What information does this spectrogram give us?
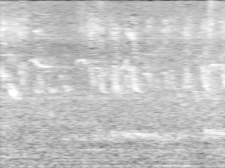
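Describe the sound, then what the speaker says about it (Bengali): Tiger-breed chicken chicks at a village market in Manda, Naogaon, give faint, high, repeated peeps over a dense background murmur. "অরিজিনাল টাইগার মুরগির বাচ্চাগুলো"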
